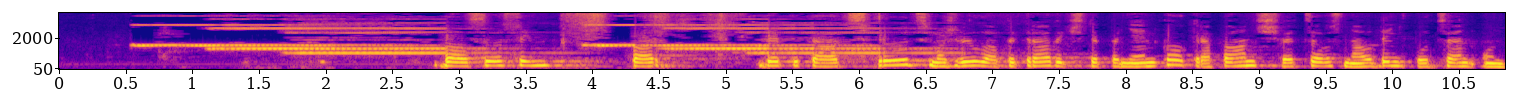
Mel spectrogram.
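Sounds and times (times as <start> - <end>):
parliament chairman's electric bell calling a vote: 0.6 - 7.2
speech: 2.9 - 10.8.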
